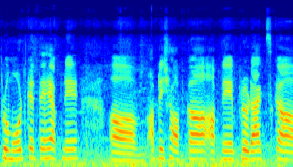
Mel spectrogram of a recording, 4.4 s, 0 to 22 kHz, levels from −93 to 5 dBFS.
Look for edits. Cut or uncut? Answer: uncut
